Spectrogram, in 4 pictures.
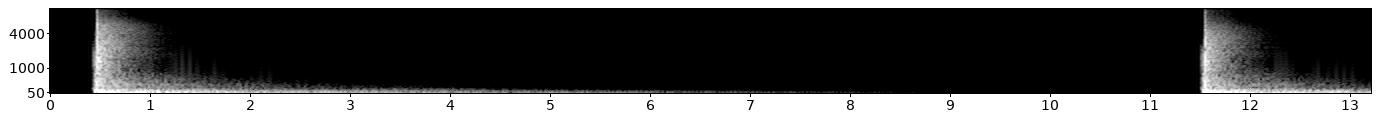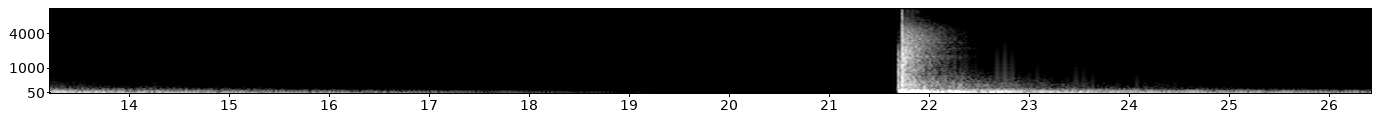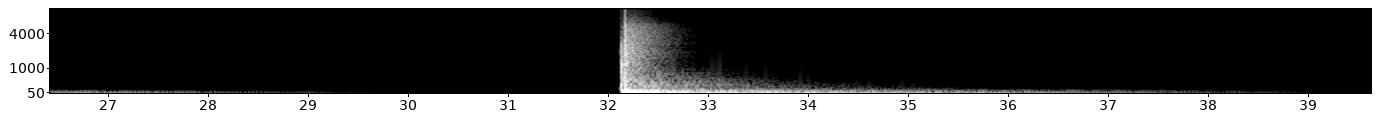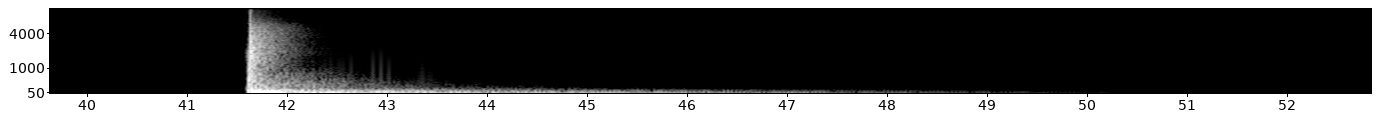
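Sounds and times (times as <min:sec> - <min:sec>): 
40 inch concert bass drum flam with soft beater: 0:00.4 - 0:05.0, 0:11.6 - 0:16.0, 0:21.7 - 0:26.3, 0:32.2 - 0:36.9, 0:41.6 - 0:46.4.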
